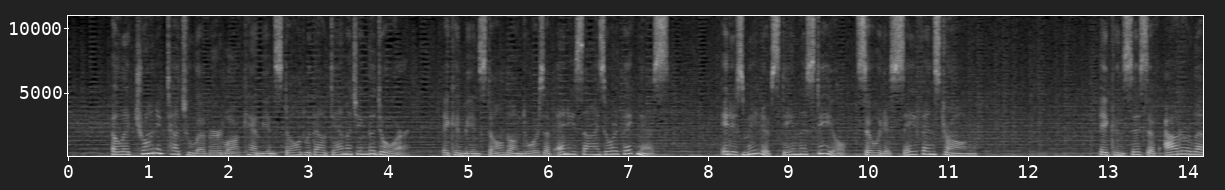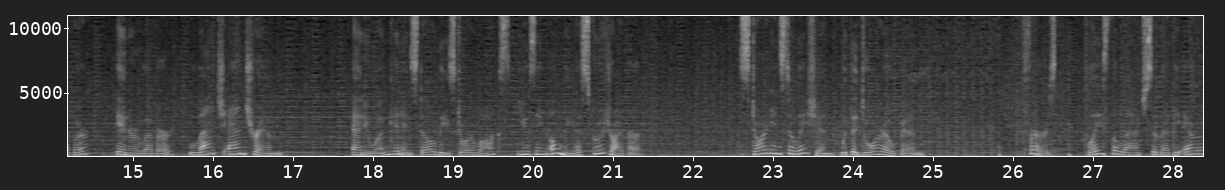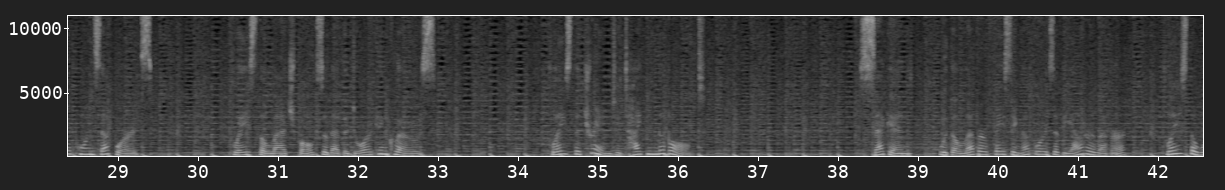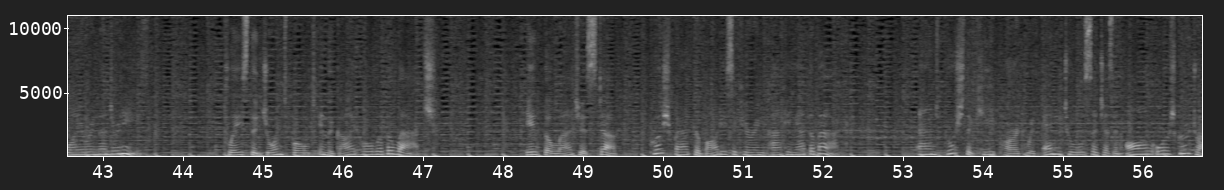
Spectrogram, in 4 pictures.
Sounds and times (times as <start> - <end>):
Music: 0.0 - 56.7
Speech: 0.6 - 7.5, 8.2 - 11.4, 12.9 - 16.9, 17.8 - 21.4, 22.6 - 24.9, 26.1 - 29.4, 30.4 - 33.0, 34.4 - 36.4, 38.3 - 43.6, 44.6 - 47.2, 48.3 - 52.3, 53.2 - 56.7.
